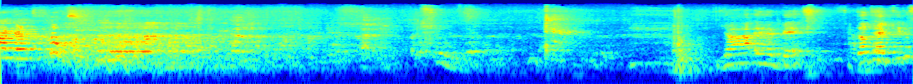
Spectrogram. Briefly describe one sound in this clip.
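An elderly woman speaks with animation from a stage, heard from a distance in a large hall.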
